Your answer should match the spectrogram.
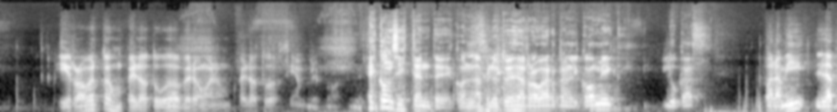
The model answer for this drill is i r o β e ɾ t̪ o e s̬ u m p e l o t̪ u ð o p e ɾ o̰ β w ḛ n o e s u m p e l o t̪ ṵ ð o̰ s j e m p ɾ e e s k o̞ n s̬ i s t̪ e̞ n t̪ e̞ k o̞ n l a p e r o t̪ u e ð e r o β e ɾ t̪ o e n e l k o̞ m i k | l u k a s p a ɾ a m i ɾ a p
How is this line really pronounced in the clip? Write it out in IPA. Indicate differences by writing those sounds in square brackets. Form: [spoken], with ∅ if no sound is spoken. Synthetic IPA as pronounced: i r o β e ɾ t̪ o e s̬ u m p e l o t̪ u ð o p e ɾ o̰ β w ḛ n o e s u m p e l o t̪ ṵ ð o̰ s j e m p ɾ e e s k o̞ n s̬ i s t̪ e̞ n t̪ e̞ k o̞ n l a p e [l] o t̪ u e ð e r o β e ɾ t̪ o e n e l k o̞ m i k | l u k a s p a ɾ a m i [l] a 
